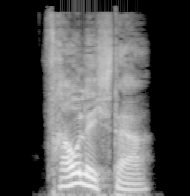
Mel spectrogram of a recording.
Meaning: inflection of fraulich: 1. strong/mixed nominative masculine singular superlative degree 2. strong genitive/dative feminine singular superlative degree 3. strong genitive plural superlative degree
- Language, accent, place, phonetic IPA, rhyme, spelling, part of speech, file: German, Germany, Berlin, [ˈfʁaʊ̯lɪçstɐ], -aʊ̯lɪçstɐ, fraulichster, adjective, De-fraulichster.ogg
